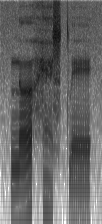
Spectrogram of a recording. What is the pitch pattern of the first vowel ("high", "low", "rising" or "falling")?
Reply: rising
